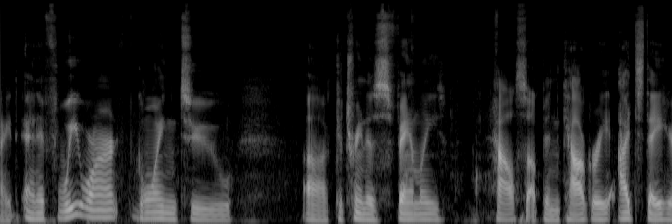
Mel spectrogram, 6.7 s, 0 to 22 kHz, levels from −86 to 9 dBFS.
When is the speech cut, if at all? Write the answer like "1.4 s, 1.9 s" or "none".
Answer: none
